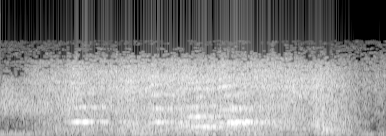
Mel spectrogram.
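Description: An airplane braking after touchdown: a steady, heavy roar with rumbling and a faint tonal whine, swelling slightly through the middle before easing off at the end.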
